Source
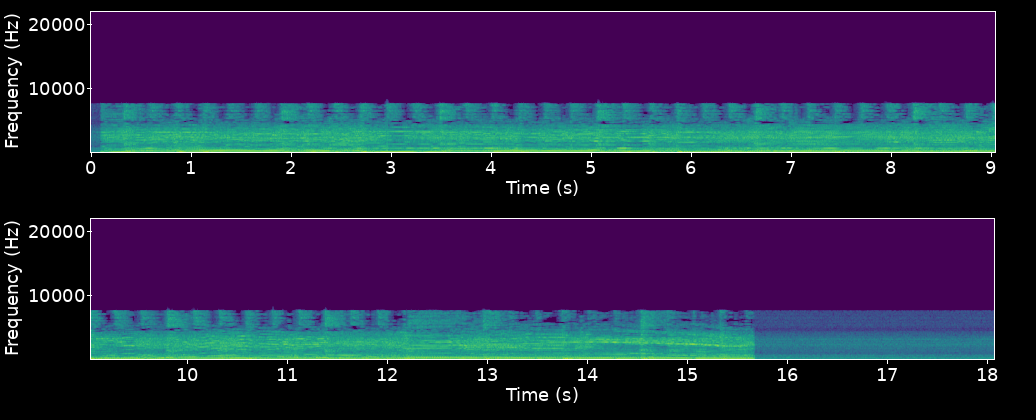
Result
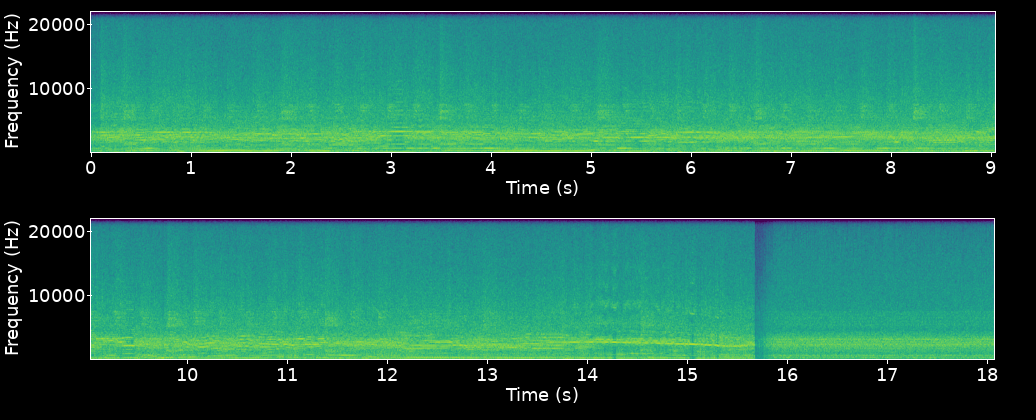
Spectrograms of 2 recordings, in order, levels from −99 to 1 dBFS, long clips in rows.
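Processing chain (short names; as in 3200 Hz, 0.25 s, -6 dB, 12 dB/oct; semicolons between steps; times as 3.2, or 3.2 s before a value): HPF 890 Hz 6 dB/oct; compressor 4:1, threshold -42 dBFS, peak gain reduction 17 dB; fuzz box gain 52 dB, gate -58 dBFS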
